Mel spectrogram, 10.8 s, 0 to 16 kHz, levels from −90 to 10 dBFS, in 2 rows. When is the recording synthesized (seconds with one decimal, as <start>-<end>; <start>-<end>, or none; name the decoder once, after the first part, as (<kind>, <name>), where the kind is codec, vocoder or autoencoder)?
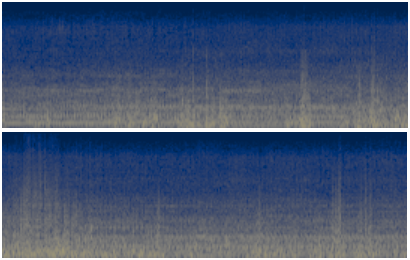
0.0-0.5 (codec, SNAC); 2.6-6.6; 8.0-8.7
